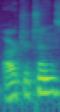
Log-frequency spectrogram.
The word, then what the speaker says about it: Arterton: Gemma Arterton. Arterton, sorry. – He listened to her say her name because he knew he was saying it wrong. – Yeah, I can't say any of these names. – He can't pronounce that R. That's right after the A.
